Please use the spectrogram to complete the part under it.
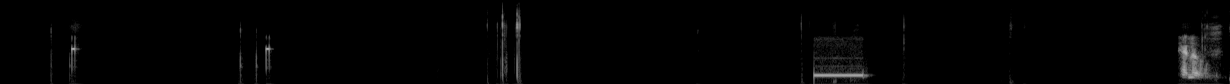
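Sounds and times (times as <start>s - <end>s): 
phone redialing clicks and beeps after a dropped call: 2.4s - 2.8s, 8.2s - 8.7s
phone sustained tone: 8.2s - 8.7s
speech: 11.9s - 12.2s.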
